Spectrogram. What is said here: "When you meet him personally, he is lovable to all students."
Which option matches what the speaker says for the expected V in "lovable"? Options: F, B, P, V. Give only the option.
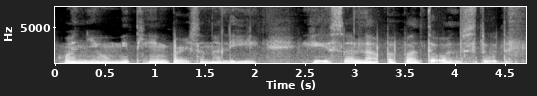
P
